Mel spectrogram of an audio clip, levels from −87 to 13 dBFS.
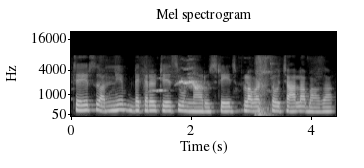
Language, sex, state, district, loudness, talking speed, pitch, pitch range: Telugu, female, Andhra Pradesh, Annamaya, -18 LUFS, 135 wpm, 185 Hz, 170-200 Hz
